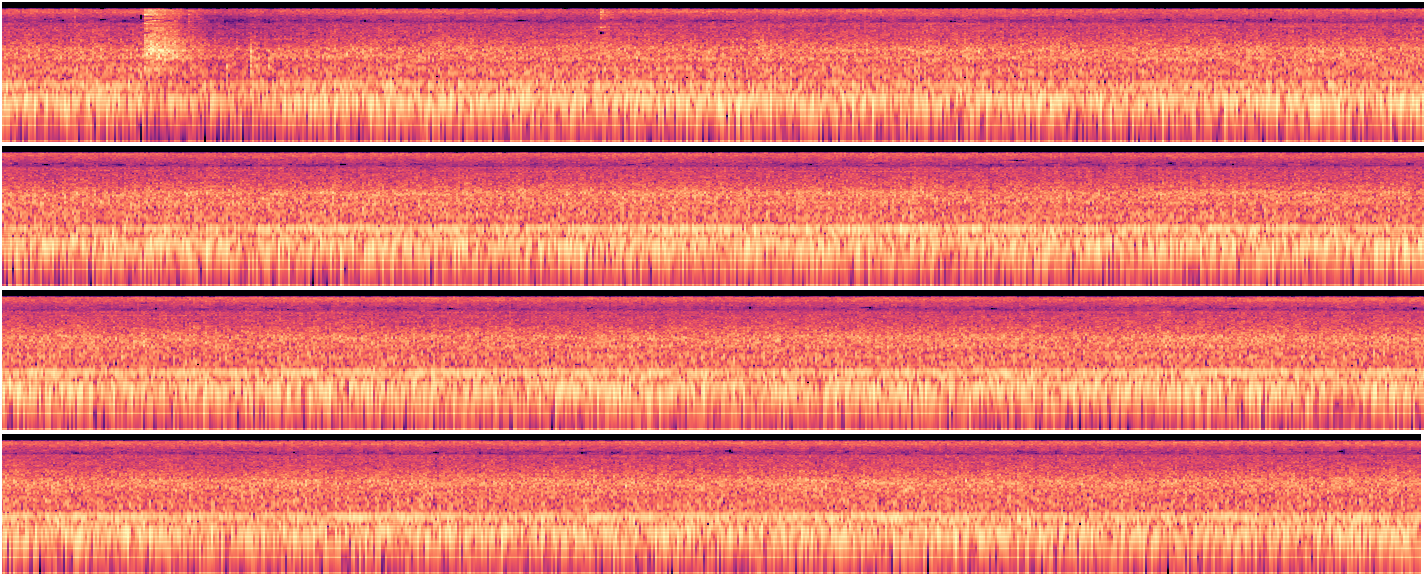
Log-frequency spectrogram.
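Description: Gas-fired glassblowing furnaces and their burner blowers running steadily: a constant rushing noise with a steady hum in it. A single sharp click sounds about a second in.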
